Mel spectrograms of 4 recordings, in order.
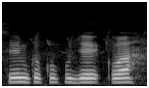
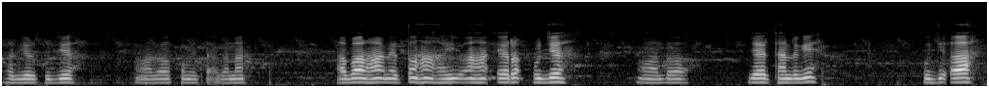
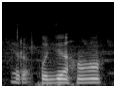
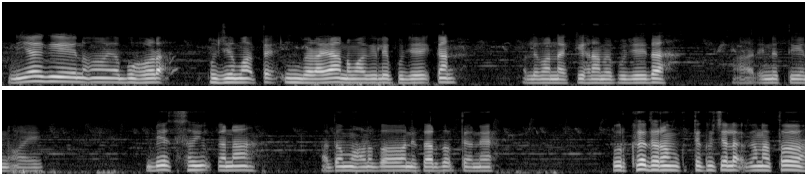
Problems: constant background noise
